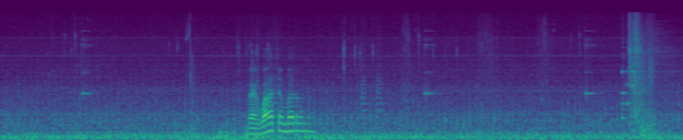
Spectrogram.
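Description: Short electronic menu beeps chime softly now and then.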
